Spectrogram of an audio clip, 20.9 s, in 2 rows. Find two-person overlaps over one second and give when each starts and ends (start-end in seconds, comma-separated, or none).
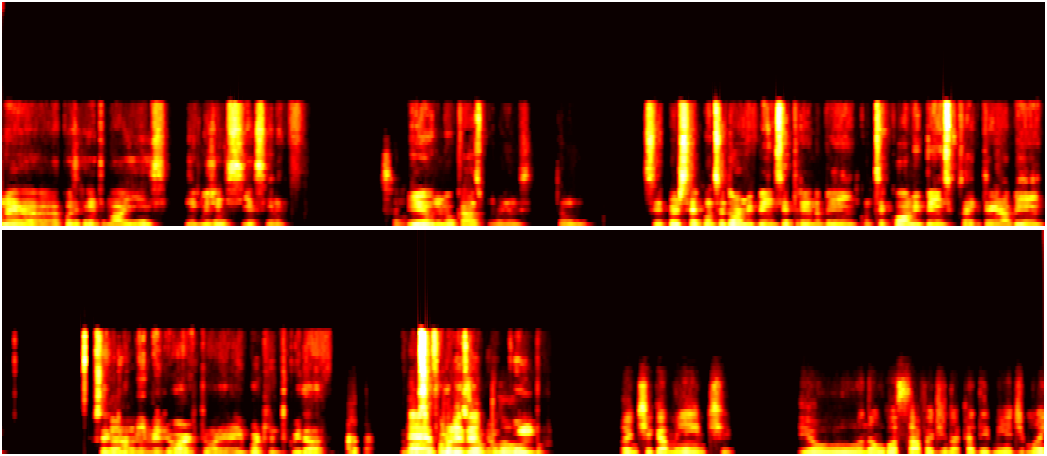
14.5-15.7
